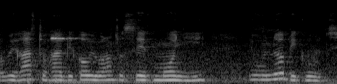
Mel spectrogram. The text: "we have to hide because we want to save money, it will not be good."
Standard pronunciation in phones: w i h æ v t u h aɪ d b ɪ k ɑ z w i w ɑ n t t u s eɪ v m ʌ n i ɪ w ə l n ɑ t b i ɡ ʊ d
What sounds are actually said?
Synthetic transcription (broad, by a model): w i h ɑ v t u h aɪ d b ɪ k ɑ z w i w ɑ n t t u s eɪ v m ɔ n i ɪ w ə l n ɑ t b i ɡ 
